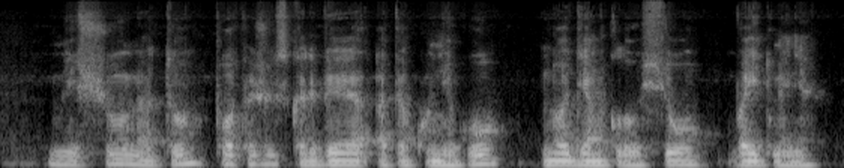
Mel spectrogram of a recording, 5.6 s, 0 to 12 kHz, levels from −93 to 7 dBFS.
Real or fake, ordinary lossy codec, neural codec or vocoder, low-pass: real; Opus, 16 kbps; none; 10.8 kHz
